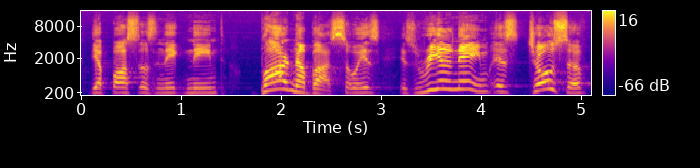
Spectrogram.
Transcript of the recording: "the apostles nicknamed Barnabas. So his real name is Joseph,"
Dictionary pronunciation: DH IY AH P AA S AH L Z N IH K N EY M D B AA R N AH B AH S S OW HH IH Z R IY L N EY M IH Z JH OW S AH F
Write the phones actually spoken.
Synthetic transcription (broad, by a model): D IY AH P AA S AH L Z N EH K N EY M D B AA R N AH B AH S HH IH HH IH Z R IY L N EY M IH Z JH OW S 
